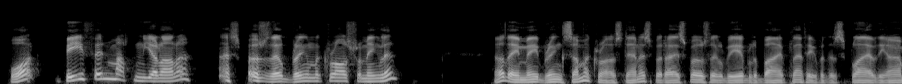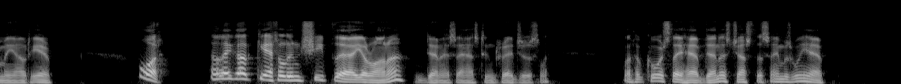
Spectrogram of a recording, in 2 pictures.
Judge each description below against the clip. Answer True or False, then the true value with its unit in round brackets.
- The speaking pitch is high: False (110 Hz)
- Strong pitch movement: True (9.0 semitones)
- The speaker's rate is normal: False (210 wpm)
